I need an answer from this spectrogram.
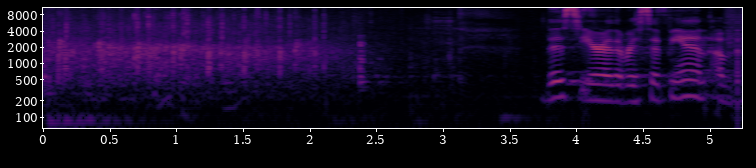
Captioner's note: audience clapping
